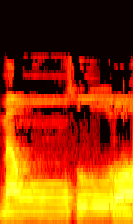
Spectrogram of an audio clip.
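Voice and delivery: Mansura drawn out very slowly, nun thick and nasal; heavy mansura. Shown as a demonstration. Teacher models the thick nasal Mansura. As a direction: hum Mansura long and heavy. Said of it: "Contoh dia apa?".

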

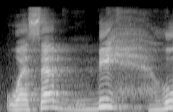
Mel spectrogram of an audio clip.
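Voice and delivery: very slow "وسبحه", long airy ḥ, then hu; syllable by syllable "وسبحه", ح and ه apart; clear unmerged ha. Shown as a demonstration. Teacher modelling for the class, slow and distinct. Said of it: "إذا أعطيت الحاء حقها من الرخاوة".

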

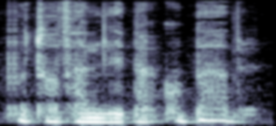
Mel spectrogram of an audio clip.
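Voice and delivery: ordinary delivery, nothing marked

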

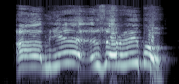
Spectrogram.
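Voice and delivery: high, complaining peasant voice; high peasant calling out; one-eyed peasant's cry. Acted. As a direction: whine up high for your fish money. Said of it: "кричал кривой мужик".

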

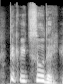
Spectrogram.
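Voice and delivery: high, loud, still frightened start; quavering servant's appeal; trembling voice. Acted. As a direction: begin nervously, not over the fright. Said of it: "всё ещё дрожащим голосом".

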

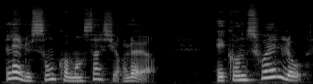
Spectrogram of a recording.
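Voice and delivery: plain reading voice

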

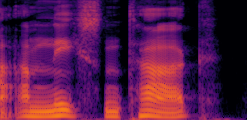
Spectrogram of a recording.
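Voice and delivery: normal talking voice

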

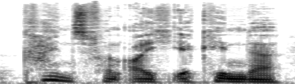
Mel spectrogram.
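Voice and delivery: usual speaking voice

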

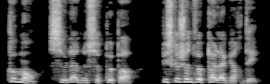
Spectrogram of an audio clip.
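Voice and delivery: loud, disbelieving protest on CELA NE SE PEUT PAS; indignant retort. A narrator's reading. Husband throws elder's words back, indignant.

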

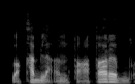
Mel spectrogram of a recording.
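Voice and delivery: ordinary delivery

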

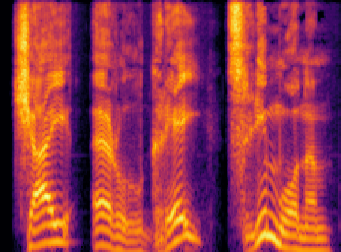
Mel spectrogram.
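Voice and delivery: loud, drawn-out triumphant answer; exclaiming. A narrator's reading. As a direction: proclaim it slowly and emphatically. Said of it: "воскликнул он".

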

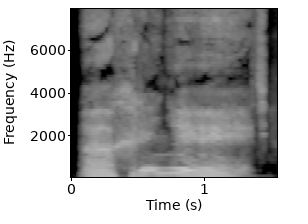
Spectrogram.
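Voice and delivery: slow, drawn-out stunned word; awed exclamation. A narrator's reading. Sprut learns who the orc is, stunned. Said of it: "прошептал Спрут".

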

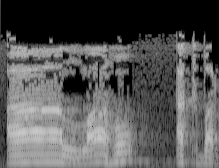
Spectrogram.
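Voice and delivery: mock the muezzin who says "آه الله أكبر" with a long aah; drawn-out aah before Allah. Shown as a demonstration. Teacher mimicking a mistaken call to prayer, slow drawn aah. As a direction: stretch an "آه" in front of "الله أكبر", slow and questioning. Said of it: "بعضهم من الأذان يقول".

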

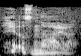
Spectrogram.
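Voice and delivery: quiet, breath-heavy sigh. A narrator's reading. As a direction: sigh the words out softly. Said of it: "вздохнула Пепелица". (тихо, со вздохом)

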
